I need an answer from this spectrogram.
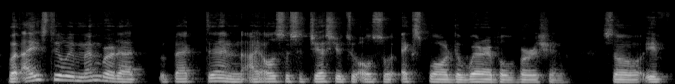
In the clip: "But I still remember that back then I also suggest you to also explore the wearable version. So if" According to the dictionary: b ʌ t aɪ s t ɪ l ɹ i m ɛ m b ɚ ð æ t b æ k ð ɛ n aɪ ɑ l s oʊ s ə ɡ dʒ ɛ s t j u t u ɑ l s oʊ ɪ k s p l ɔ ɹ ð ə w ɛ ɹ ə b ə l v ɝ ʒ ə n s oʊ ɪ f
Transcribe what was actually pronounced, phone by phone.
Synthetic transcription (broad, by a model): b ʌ t aɪ s t ɪ l ɹ i m ɛ m b ɚ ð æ t b æ k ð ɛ n aɪ ɑ l s oʊ s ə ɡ dʒ ɛ s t j u t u ɑ l s oʊ ɪ k s p l ɔ ɹ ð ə w ɛ ɹ ə b ə l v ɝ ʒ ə n s oʊ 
